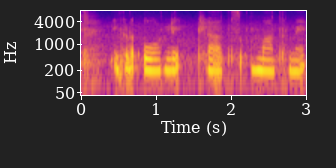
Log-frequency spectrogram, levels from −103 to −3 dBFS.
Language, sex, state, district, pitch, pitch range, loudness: Telugu, female, Andhra Pradesh, Annamaya, 200 Hz, 195-205 Hz, -19 LUFS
